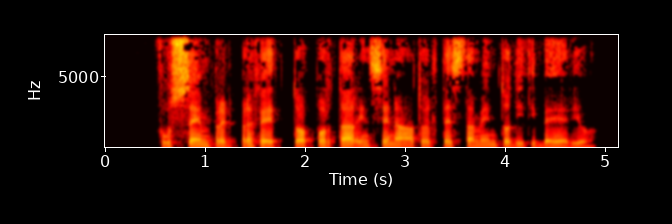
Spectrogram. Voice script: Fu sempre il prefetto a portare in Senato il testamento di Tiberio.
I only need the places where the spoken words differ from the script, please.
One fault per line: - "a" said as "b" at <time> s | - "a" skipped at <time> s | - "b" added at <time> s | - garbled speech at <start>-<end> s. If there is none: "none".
none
